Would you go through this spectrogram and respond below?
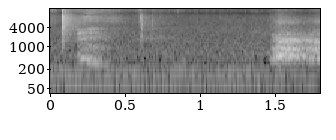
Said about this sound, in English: The dog barked though. Because they saw me.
